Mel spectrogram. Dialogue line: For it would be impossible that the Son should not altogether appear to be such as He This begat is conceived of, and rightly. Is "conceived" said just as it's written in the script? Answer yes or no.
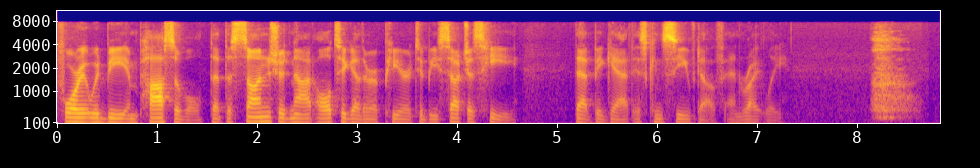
yes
